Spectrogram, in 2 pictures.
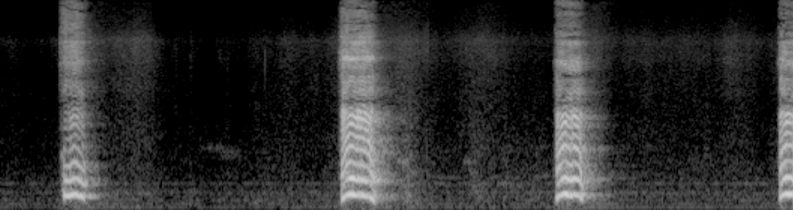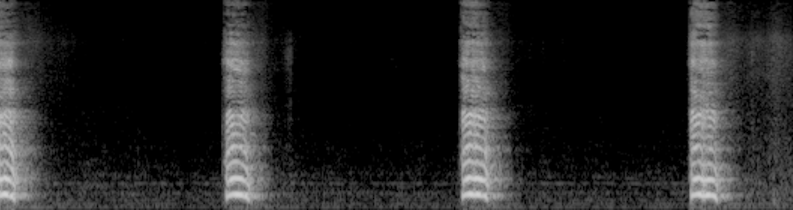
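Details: Dog coughing: seven short, honking, voiced coughs spaced about two seconds apart in a quiet room.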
